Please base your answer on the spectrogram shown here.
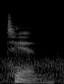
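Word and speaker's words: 天: Heaven and the way that you pronounce it pronounce the the symbol is 10 look at that it says 10 on the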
